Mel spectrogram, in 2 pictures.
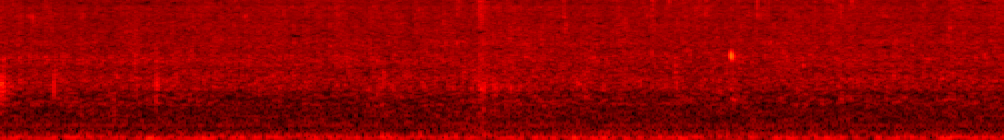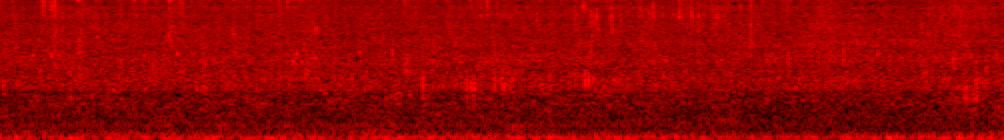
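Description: Steady trickle of water pouring and splashing into a goldfish pond, with a low rumble underneath.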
